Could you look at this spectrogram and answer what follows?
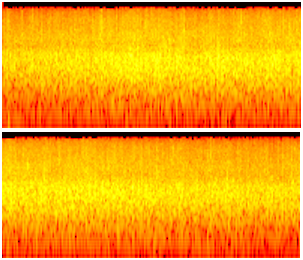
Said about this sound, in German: ich finde, das ist nochmal ein richtig kräftigen Applaus wert.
